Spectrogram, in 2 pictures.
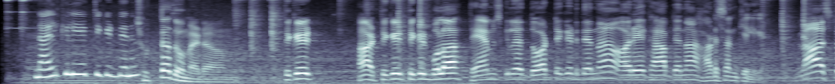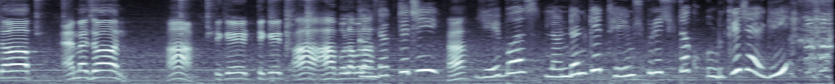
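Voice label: Lifestyle english male voice over; Nirmal Lifestyle; Riverside Apartments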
